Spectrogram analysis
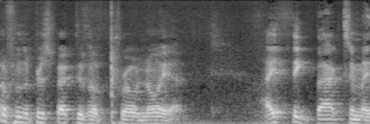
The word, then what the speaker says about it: pronoia: word you can Google it and it's uh pronounced pronoia and it's the opposite of paranoid and it's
